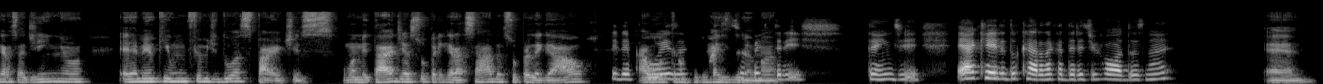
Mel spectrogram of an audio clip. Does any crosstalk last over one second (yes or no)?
yes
